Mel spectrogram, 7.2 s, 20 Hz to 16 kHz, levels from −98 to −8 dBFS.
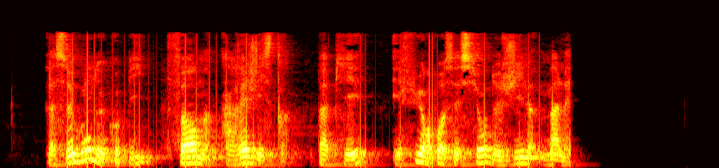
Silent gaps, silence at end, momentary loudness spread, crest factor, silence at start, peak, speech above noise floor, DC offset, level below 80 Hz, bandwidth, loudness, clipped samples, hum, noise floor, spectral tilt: none; 1.5 s; 14 LU; 20 dB; 0.45 s; -4 dBFS; over 67 dB; under 0.1%; -54 dBFS; 8 kHz; -24 LUFS; under 0.1%; none; under -90 dBFS; -6 dB/octave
